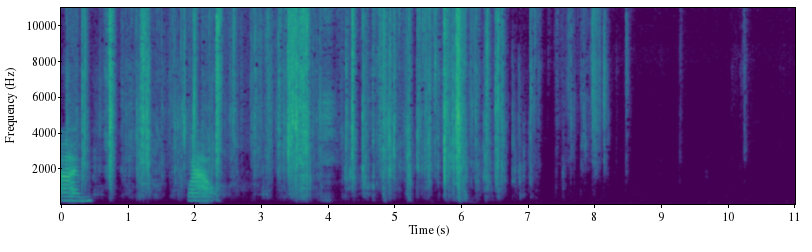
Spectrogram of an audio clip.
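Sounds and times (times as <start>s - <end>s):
gift wrapping paper crinkling: 0.0s - 8.6s.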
